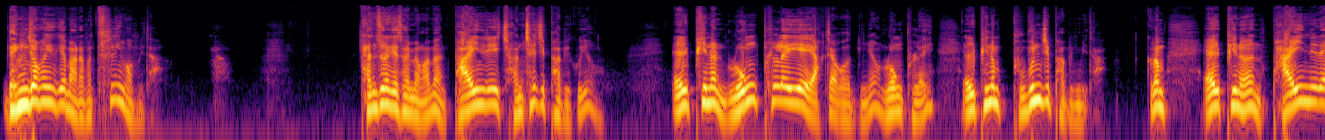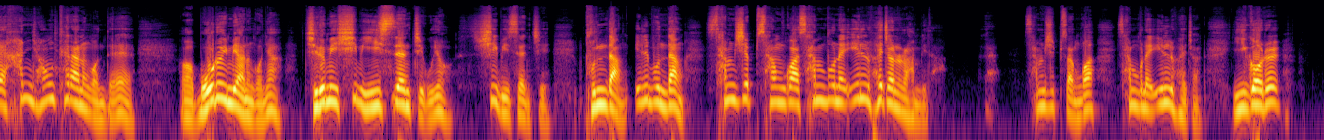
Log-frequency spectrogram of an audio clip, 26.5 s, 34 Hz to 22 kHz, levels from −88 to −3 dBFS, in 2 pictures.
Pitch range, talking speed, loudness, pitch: 120-195 Hz, 255 characters per minute, -15 LUFS, 165 Hz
